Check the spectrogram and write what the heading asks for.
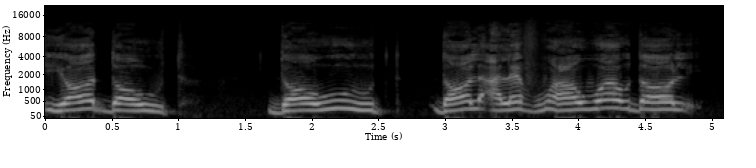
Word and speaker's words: داوود: واژه ها یا کلماتی مانند داوود با دو واو، کاووس با دو واو و مانند آنها که با اشبا تلفظ می شوند در نگرش پارسی با دو واو، یکی به گونه صامت و دیگری به گونه مصوت بلند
